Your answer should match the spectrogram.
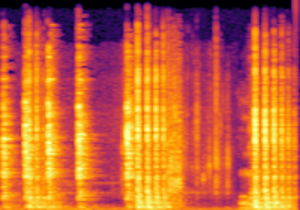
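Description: Metal trailer coupler and safety chains rattling and clanking as they are handled at the tow hitch, in two short clattering bursts.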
